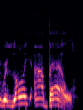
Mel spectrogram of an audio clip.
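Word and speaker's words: Rely-A-Bell: come across this one now this is a rely our bell yes that is how it is spelled r e l y hyphen a hyphen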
